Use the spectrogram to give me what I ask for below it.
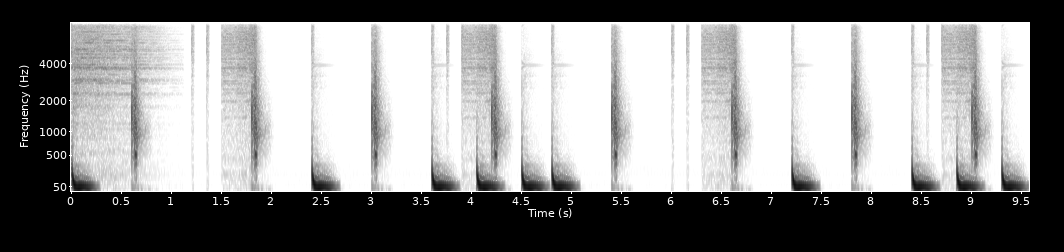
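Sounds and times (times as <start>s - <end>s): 
hip hop drum beat: 0.0s - 2.7s, 3.6s - 5.1s, 6.0s - 7.5s, 8.4s - 9.5s.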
